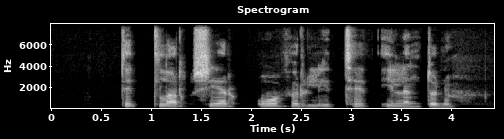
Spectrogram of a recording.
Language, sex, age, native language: Icelandic, male, 20-29, Icelandic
